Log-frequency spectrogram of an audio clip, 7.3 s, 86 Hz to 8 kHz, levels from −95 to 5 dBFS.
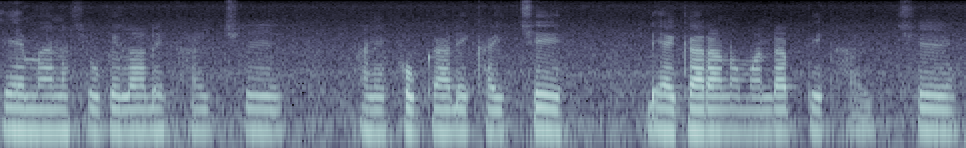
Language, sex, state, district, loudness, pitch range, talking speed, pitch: Gujarati, male, Gujarat, Valsad, -22 LUFS, 140-145 Hz, 115 wpm, 145 Hz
